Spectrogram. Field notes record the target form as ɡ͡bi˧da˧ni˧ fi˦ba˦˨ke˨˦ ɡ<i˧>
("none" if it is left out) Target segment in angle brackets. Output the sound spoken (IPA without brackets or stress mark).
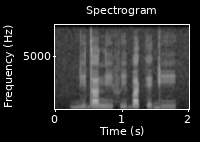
i˧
